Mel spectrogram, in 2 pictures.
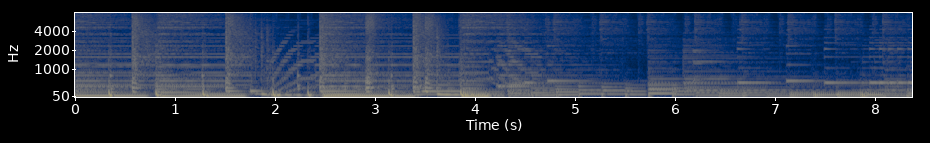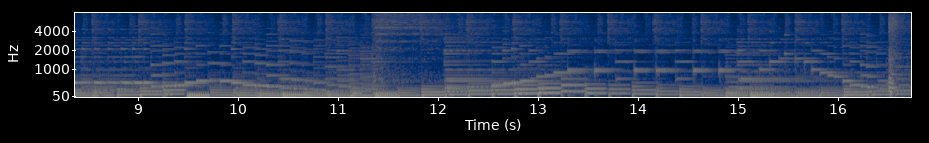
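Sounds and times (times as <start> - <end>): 
Casio PX5S digital piano: 0.0 - 16.7.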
